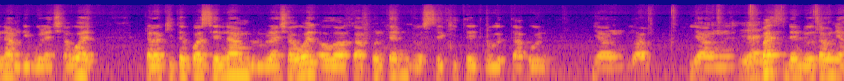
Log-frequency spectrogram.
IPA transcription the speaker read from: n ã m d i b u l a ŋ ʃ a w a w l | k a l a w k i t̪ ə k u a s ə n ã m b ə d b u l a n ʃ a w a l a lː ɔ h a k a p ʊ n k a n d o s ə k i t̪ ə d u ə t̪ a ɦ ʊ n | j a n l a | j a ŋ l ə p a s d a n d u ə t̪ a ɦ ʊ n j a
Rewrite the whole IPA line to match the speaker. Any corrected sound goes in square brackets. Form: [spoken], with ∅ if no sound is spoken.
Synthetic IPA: n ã m d i b u l a [n] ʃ a w a [∅] l | k a l a w k i t̪ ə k u a s ə n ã m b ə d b u l a n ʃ a w a l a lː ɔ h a k a p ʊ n k a n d o s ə k i t̪ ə d u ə t̪ a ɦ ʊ n | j a [ŋ] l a | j a ŋ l ə p a s d a n d u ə t̪ a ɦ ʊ n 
